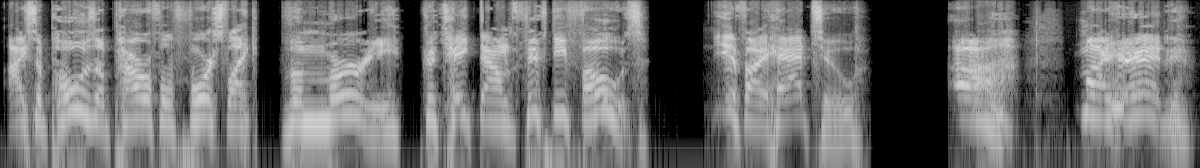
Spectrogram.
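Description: A man's voice: high voice, expressive, slow pace, sharp tone, no echo, clean studio sound, heavily acted. A man playing a big, dim but loyal cartoon hippo strongman in a video game, boastful and childlike, with bombastic delivery. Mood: earnest. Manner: bombastic, speaks of himself in third person.

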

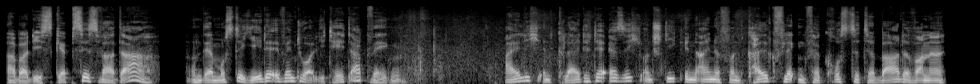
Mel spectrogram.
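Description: Guy reading a creepy horror story, deepish voice, very expressive, deliberate storytelling. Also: slight background noise. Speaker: professional voice actor, audiobook reader. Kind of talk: scripted horror story narration. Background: atmospheric music.

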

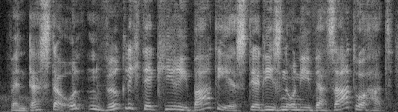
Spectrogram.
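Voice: medium pitch, very animated, fairly quick, breathy edge. An actor playing a practical, puzzled young boy companion in a children's audio drama. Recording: faint ambience behind.

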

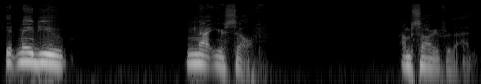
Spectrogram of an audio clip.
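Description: Male actor as a troubled middle-aged husband, mellow, slightly high pitch, halting, audio drama. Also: animated, husky, no room sound, clean studio sound, heavily acted. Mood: remorseful. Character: remorseful, troubled husband and father. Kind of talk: naturalistic audio drama acting.

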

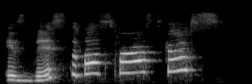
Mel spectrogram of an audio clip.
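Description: An eager little girl from a storybook, as a woman reader puts her on. Her voice is high and swoops upward in sing-song questions, full of hopeful excitement. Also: takes it slowly, heavily acted. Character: eager little girl waiting for the school bus.

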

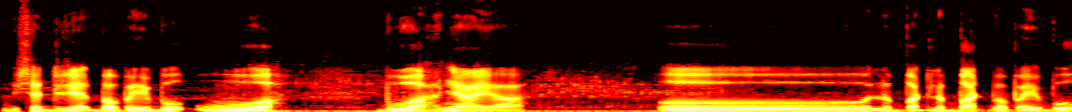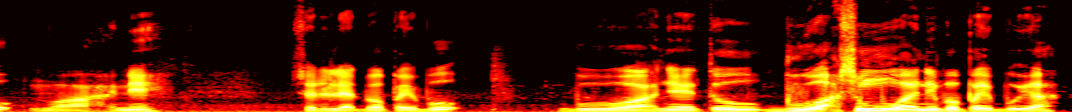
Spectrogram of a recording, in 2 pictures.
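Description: A man's voice: mid-range voice, level tone, normal speed, fairly bright tone. A man, hosting a casual farming vlog outdoors and hesitantly addressing viewers. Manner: hesitant, repeatedly addressing the audience. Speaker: farming channel host. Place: outdoors in a chili field. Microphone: phone at arm's length.

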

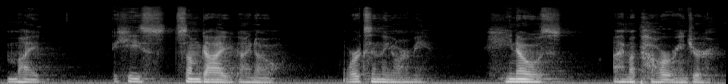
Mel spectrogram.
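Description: A man playing a guarded young superhero in an audio drama, halting and defensive in delivery. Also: on the low side, fairly even intonation, in a large hall. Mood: hesitant.

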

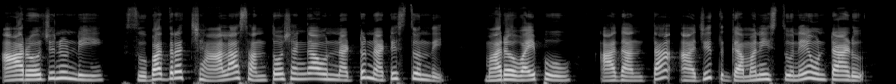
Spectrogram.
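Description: A woman's voice: fairly high pitch, unhurried, clean tone, no room sound, clean studio sound. A woman narrating a scripted dramatic story as its storyteller.

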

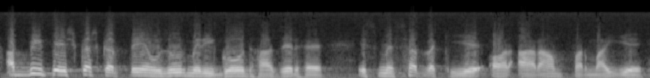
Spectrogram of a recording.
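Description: A middle-aged man and religious scholar giving a devotional lecture on a television studio set, telling a story emphatically with his voice swooping high and low. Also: animated, dark tone, low-quality recording.

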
